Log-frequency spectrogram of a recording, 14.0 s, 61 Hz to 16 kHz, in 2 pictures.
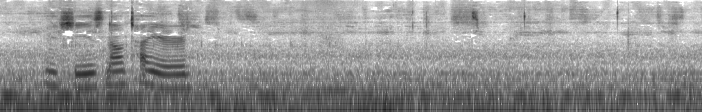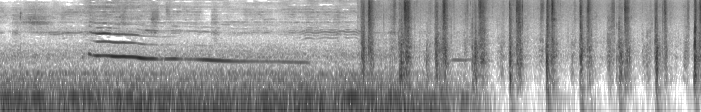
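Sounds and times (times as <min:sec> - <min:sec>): car road rumble: 0:00.0 - 0:14.0
puppy whining: 0:07.9 - 0:10.4, 0:11.0 - 0:12.0.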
